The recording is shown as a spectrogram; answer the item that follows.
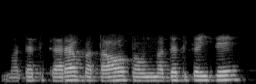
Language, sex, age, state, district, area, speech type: Hindi, female, 60+, Uttar Pradesh, Hardoi, rural, conversation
